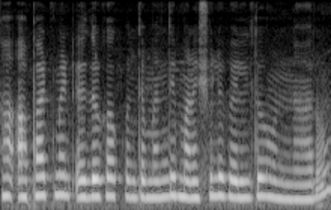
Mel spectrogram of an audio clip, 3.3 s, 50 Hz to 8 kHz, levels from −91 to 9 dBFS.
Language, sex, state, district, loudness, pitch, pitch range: Telugu, female, Telangana, Karimnagar, -16 LUFS, 240 Hz, 230-255 Hz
